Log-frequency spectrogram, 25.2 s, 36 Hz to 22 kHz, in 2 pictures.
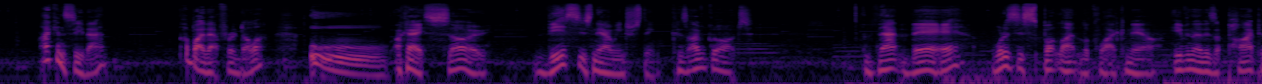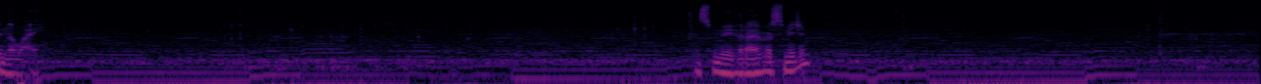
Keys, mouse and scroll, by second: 0.5 middle drag, 1.4 middle click, 2.1-2.4 middle drag, 3.2 click, 3.5 click, 4.7 click, 5.0 right click, 5.5 middle click, 5.9 right click, 7.9 right click, 14.4 middle click, 15.3 shift+middle click, 18.4 g.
